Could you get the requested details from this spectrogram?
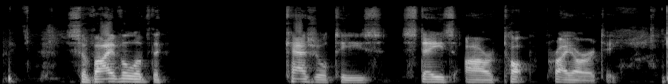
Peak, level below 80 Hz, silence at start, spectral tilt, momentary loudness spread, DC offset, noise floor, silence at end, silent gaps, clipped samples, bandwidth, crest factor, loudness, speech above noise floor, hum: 0 dBFS; -66 dBFS; 0.1 s; -4 dB/octave; 21 LU; under 0.1%; -89 dBFS; 0 s; none; under 0.1%; 16.5 kHz; 22 dB; -19 LUFS; 69 dB; none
